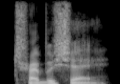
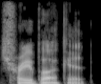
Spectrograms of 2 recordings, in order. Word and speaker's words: trebuchet: I had a friend who had never said the word trebuchet out loud. Trebuchet. And when you read it, it looks like tray bucket. Yes. If you were to read it like as an Anglophone, hooked on phonics, tray bucket.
